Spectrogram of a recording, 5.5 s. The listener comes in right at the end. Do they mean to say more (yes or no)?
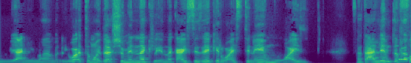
no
